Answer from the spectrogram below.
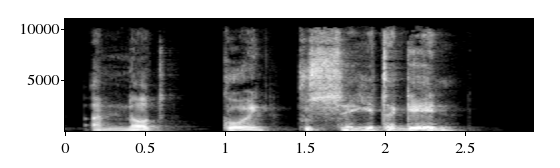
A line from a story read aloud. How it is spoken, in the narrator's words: Avi ordered, his voice low and fierce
